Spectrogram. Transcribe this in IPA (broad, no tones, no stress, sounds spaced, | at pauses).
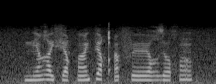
mʲ ɛ̃ ʁ ɘː fʲ e qʷ ẽ pʲ u qʼ ə̃ f øː ʁ z u χ ũ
